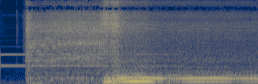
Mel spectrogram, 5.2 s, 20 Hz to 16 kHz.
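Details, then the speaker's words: 2003 Ford SVT Cobra Terminator V8 starting right after a DIY swap to new NGK TR6 spark plugs, with the intake removed and refitted: the starter churns briefly, then the engine catches cleanly, flares and settles to a steady, even idle with no misses or ticks. "Everything went good. Now to turn it on, see if everything's good."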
